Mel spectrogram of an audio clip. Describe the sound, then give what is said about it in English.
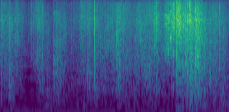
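Robust plastic shrink wrap crackles and crinkles as it is pulled and torn from the box of Cthulhu Wars, a Sandy Petersen board game, a steady scratchy rustle that grows louder and sharper near the end, with no voices. “it's quite a robust shrink wrap.”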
